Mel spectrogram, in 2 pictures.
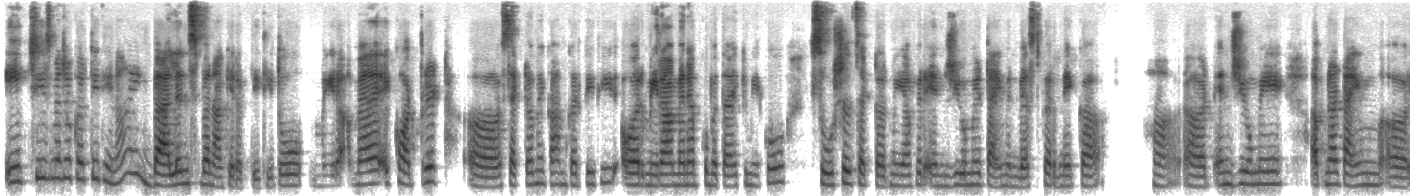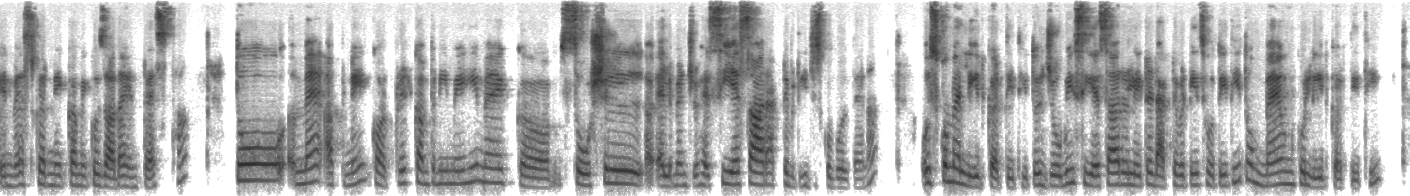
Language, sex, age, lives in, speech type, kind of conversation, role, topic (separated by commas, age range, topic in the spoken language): Hindi, female, 30-34, India, conversation, podcast, guest, Tum apne shauk aur kamaai ke beech ka santulan kaise banate ho?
